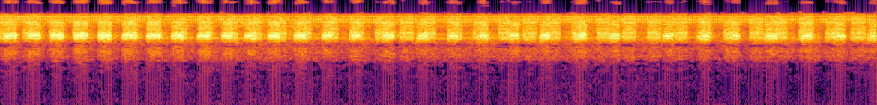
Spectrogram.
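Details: In the south of France, Provence, summer cicadas produce an intense high buzzing that swells and dips in rapid beats, steady and unbroken throughout.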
